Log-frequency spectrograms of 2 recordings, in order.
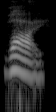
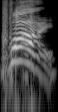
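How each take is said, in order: First: Quiet, restrained asking; subdued question. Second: Loud, raised demand; acted yelling. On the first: Acted. Kira questioning Hyden behind the door, quiet restrained question. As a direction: ask it under your breath. First take, before the yelled one. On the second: Kira questioning Hyden behind the door, loud yelled demand. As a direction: burst out with the question. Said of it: "Absolute blood curdling, just yelling".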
